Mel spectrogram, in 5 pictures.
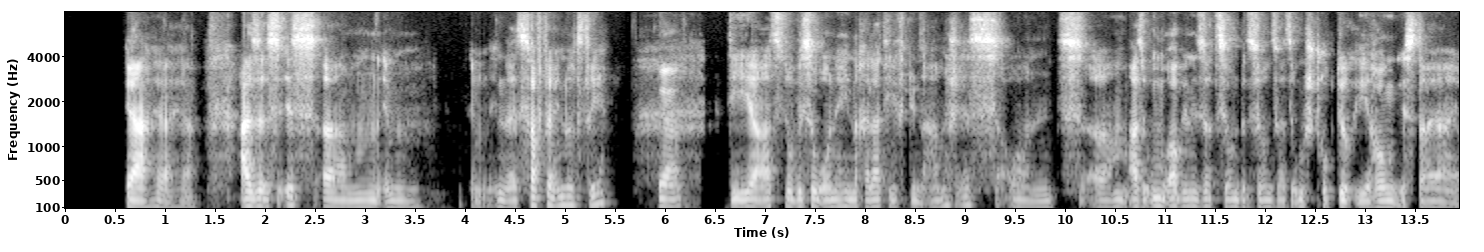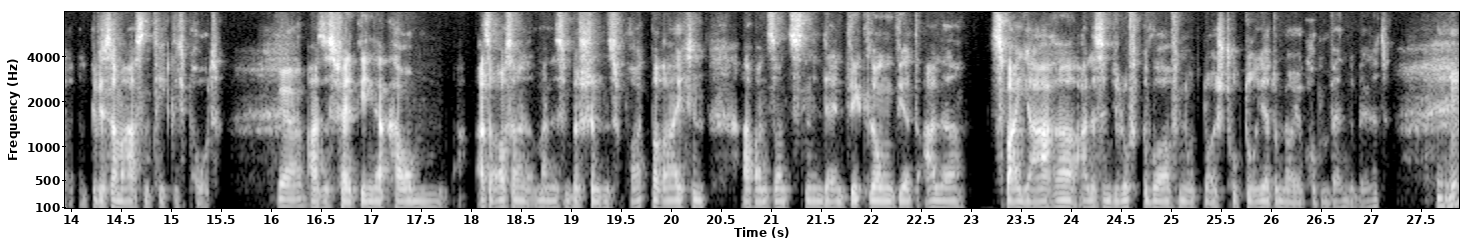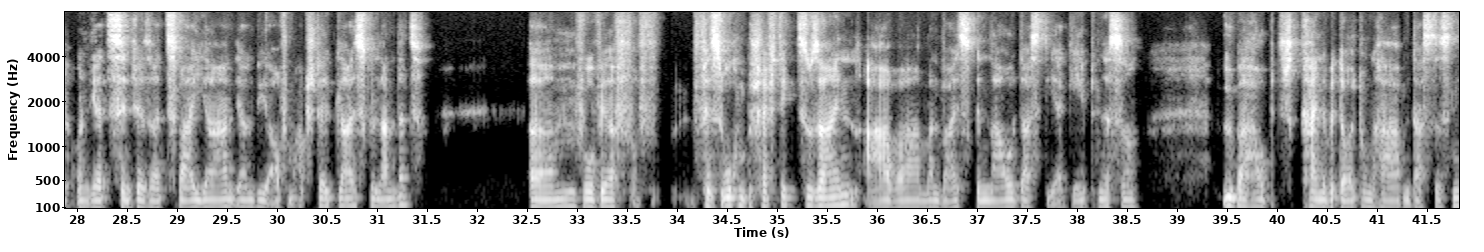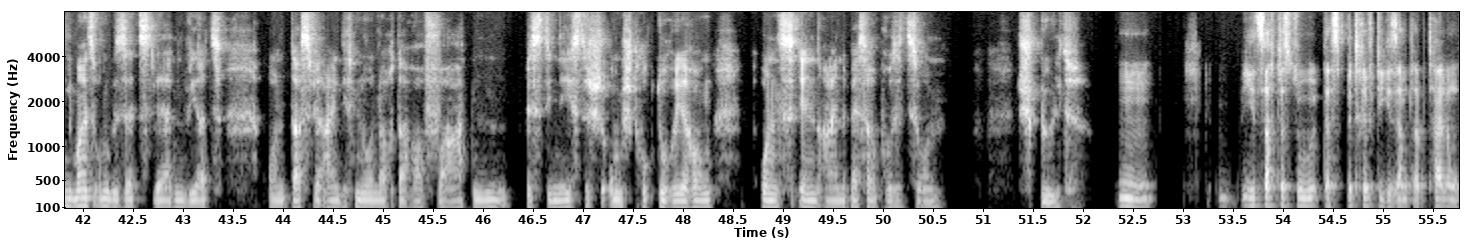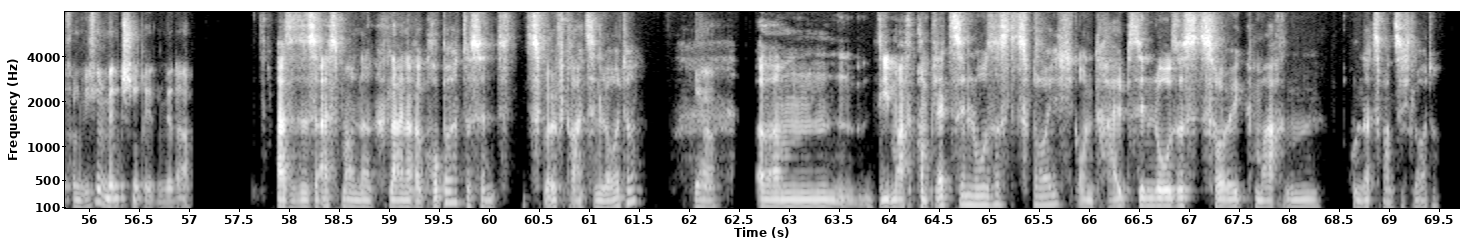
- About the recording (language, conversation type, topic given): German, advice, Warum fühlt sich mein Job trotz guter Bezahlung sinnlos an?
- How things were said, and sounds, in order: none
